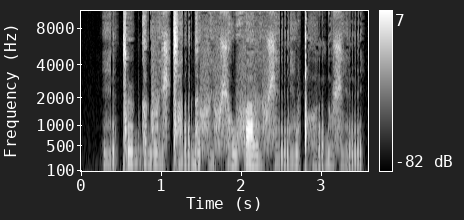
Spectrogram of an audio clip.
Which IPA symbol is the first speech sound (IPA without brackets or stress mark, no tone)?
i̤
